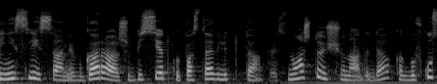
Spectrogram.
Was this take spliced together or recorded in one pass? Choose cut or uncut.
cut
